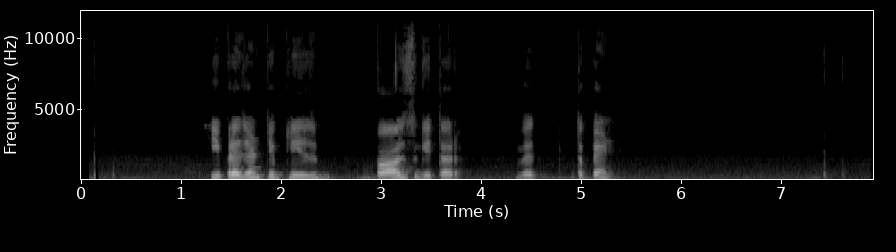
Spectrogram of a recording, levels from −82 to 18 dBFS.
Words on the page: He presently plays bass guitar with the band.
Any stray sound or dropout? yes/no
no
